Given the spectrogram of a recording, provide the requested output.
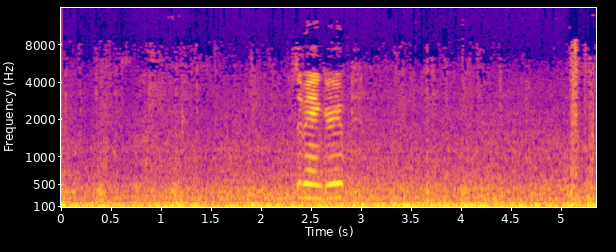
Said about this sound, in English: What is up with this traffic? I have no idea.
